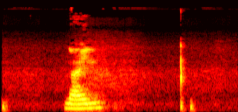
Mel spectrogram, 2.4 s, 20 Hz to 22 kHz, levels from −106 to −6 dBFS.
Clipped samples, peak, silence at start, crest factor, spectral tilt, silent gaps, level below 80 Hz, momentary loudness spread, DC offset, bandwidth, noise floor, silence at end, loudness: under 0.1%; -10 dBFS; 0.05 s; 22 dB; -7 dB/octave; none; -72 dBFS; 22 LU; under 0.1%; 16.5 kHz; -63 dBFS; 0.45 s; -28 LUFS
